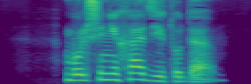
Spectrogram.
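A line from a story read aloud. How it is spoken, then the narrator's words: Unexpectedly calm. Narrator (Russian): неожиданно спокойно сказала Тина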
